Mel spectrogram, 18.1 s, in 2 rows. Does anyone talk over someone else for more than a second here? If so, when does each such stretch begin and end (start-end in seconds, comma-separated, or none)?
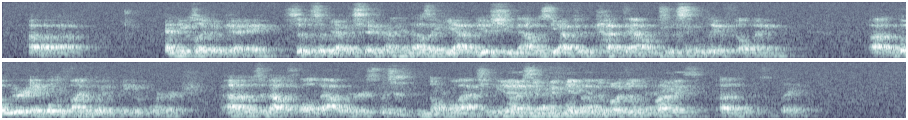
14.0-15.7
